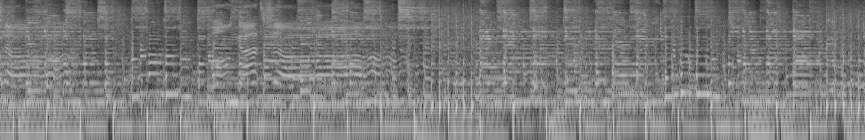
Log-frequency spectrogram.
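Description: Live band playing an upbeat instrumental: an Azerbaijani tar plucks a fast, ornamented melody over a drum kit keeping a steady snare-and-cymbal beat, with a bass line underneath.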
